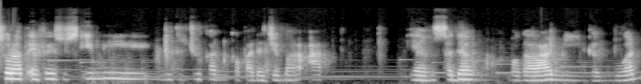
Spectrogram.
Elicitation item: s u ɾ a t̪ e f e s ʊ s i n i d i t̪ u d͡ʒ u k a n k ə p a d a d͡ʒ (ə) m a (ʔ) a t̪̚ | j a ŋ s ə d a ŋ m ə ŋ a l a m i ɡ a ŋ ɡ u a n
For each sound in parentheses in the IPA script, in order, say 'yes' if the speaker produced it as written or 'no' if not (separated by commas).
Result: yes, yes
